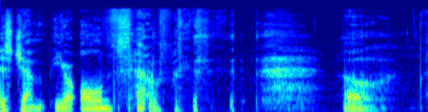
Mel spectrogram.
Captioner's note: lacht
